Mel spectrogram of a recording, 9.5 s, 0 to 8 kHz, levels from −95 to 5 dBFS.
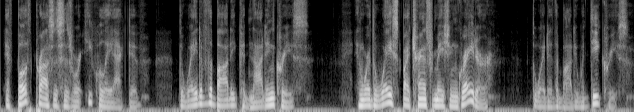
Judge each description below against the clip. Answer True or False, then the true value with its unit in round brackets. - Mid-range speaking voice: False (110 Hz)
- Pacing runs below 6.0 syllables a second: False (6.3 syllables/s)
